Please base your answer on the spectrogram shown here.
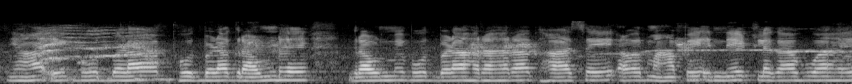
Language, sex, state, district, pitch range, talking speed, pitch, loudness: Hindi, female, Maharashtra, Gondia, 180-195 Hz, 160 wpm, 185 Hz, -16 LUFS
